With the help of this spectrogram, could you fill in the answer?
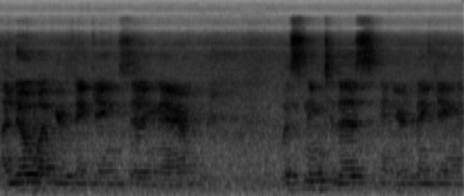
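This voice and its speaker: A man's voice: mid-range voice, flat delivery, normal speed. Man in his thirties reading, echoey room. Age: 30s. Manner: dry, self-deprecating delivery. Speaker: writer reading his essay. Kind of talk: reading a personal essay aloud to an audience. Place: university reading event before a live audience. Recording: echoey room, distant mic, background noise.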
